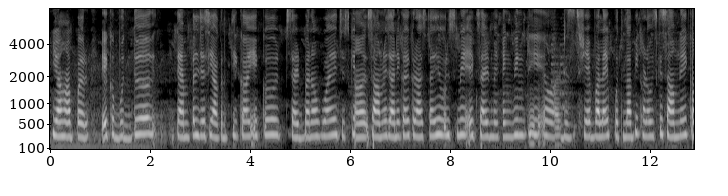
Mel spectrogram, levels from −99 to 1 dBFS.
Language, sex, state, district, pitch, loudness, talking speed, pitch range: Hindi, female, Chhattisgarh, Kabirdham, 280 Hz, -33 LUFS, 165 wpm, 270-295 Hz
